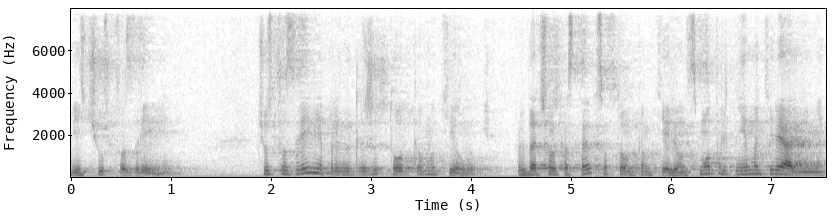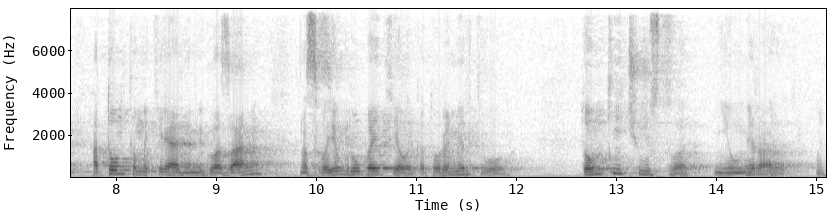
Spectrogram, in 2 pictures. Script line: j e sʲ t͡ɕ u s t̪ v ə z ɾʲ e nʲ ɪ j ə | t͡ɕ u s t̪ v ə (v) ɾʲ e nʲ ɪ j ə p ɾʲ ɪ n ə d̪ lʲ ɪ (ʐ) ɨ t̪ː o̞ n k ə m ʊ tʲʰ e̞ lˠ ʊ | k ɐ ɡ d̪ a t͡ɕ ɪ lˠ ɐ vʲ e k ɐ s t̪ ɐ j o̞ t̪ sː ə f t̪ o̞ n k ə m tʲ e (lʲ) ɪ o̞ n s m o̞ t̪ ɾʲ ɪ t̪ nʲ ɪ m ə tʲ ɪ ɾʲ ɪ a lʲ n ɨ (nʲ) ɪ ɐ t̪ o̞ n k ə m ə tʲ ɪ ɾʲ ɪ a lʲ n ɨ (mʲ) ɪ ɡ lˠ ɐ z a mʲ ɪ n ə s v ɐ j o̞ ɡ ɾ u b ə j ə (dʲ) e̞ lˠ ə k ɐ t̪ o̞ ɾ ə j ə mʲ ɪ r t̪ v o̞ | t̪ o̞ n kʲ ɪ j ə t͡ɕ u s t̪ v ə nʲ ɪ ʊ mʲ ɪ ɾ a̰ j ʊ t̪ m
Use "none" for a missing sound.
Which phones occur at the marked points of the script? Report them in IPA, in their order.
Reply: z, ʐ, lʲ, mʲ, mʲ, tʲ

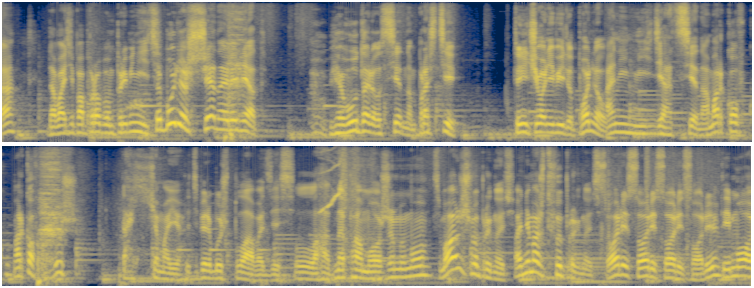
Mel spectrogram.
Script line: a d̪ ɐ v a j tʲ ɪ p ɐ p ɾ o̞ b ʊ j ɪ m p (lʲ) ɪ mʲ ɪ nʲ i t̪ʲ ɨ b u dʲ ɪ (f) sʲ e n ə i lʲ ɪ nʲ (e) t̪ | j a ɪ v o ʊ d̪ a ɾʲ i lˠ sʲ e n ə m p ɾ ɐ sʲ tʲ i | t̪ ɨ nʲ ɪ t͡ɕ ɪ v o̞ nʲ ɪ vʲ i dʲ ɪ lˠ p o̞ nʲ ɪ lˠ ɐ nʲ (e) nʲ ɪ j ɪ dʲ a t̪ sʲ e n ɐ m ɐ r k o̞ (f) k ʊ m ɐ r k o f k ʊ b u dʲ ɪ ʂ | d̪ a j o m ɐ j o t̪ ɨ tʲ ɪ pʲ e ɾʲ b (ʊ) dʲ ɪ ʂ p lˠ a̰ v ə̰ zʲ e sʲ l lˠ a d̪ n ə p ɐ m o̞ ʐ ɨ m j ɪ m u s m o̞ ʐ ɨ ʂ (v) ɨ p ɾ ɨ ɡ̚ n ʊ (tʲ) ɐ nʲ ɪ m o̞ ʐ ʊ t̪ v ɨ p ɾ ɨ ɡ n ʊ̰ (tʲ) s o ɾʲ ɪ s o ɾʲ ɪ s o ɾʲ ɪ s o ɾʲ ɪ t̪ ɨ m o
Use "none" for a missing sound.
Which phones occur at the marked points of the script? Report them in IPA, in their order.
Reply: ɾʲ, ʂ, e, i, f, u, v, tʲ, tʲ

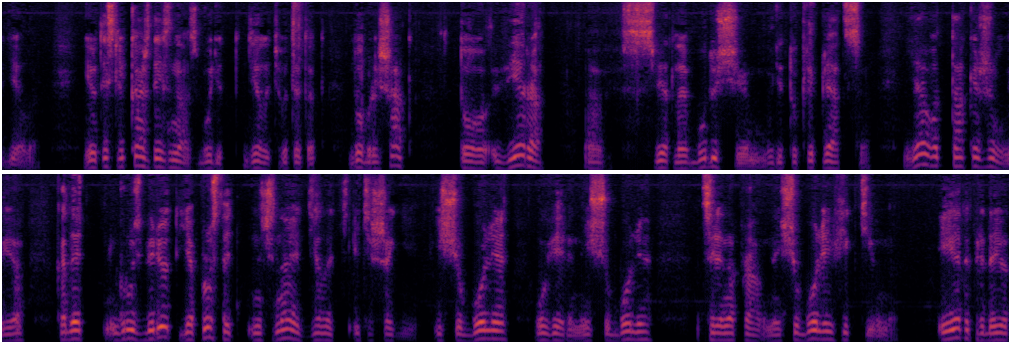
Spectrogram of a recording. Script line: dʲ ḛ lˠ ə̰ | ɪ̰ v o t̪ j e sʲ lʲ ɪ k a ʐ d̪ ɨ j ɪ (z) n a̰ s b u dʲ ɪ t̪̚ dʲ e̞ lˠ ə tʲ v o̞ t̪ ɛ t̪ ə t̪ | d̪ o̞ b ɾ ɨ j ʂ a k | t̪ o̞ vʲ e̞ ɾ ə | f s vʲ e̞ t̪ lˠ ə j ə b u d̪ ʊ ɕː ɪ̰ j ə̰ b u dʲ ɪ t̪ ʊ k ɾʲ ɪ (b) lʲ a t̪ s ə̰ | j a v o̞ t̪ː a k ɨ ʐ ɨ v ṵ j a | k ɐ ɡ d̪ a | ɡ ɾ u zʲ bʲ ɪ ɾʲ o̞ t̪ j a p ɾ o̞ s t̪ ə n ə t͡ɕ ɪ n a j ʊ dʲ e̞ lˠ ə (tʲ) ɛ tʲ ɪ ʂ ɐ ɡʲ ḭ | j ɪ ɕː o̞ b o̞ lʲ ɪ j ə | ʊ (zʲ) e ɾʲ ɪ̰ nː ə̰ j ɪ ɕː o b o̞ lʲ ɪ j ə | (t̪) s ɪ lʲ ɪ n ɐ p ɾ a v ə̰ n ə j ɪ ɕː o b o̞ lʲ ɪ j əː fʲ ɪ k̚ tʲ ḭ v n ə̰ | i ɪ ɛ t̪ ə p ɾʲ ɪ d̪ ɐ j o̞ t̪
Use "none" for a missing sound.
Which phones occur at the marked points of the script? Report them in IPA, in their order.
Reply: z, p, tʲ, vʲ, t̪

